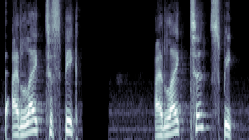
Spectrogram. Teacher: the word to is cut short and sounds more like t.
